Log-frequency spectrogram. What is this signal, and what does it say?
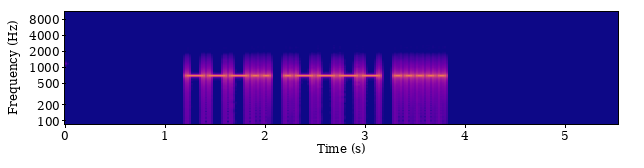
Morse code, heard as a keyed tone, about 22 wpm, 700 Hz. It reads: 815
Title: Numbers - 3-Digit 22wpm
